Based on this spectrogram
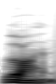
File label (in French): "luan3", chinois; Cours-de-Chinois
